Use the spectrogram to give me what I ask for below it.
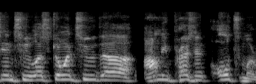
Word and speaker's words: Omnipresent Ultima: Well, then how did that get you guys into Let's go into the Omnipresent Ultima, right? I did pronounce that right?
